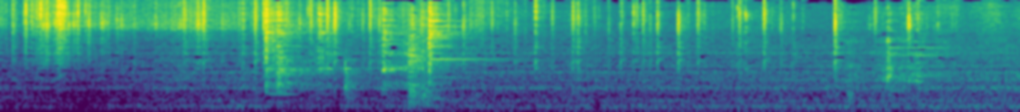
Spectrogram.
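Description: Garlic and ginger hit hot oil in a pan while cooking Chinese mushroom chicken, giving a light crackling sizzle broken by spatula scrapes and clinks against the pan, close and moderately loud.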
